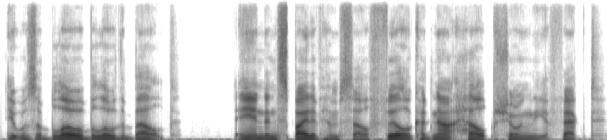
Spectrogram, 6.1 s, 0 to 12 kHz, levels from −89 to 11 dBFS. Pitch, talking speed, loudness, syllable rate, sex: 105 Hz, 190 wpm, -17 LUFS, 4.4 syllables/s, male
